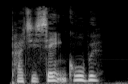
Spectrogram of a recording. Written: partisangruppe

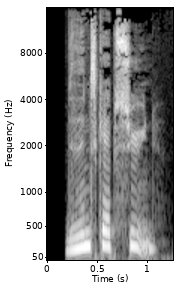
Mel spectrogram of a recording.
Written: videnskabssyn

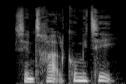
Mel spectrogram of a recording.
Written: centralkomité

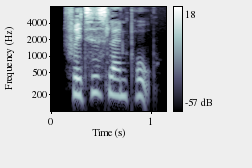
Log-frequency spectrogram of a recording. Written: fritidslandbrug

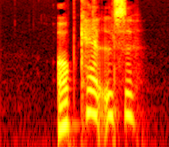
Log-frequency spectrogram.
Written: opkaldelse

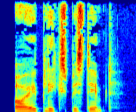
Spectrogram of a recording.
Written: øjebliksbestemt

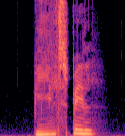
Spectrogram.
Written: bilspil

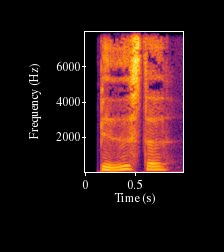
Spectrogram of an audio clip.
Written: bedested

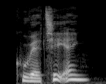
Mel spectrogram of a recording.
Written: kuvertering

